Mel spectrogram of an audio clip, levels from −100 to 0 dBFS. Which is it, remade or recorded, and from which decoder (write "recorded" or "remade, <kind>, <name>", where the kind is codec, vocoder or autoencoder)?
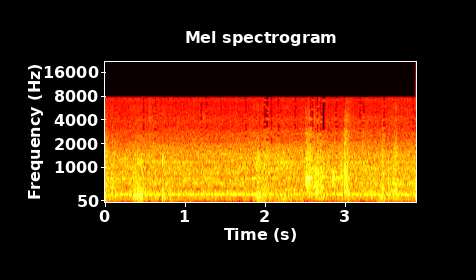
recorded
